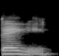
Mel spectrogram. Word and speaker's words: baillis: And it's a French word, so it's not pronounced at all the way that it looks. Here's how it's spelled in the chat pod, but it's pronounced baillis.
